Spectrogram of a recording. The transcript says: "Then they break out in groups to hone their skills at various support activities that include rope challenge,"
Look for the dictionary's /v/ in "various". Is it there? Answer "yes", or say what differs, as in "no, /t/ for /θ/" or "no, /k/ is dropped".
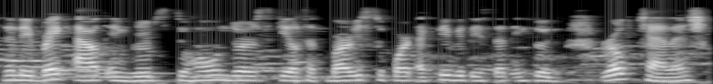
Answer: no, /b/ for /v/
